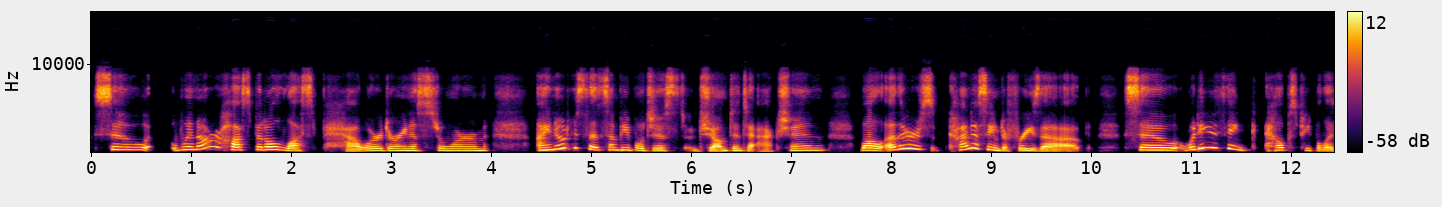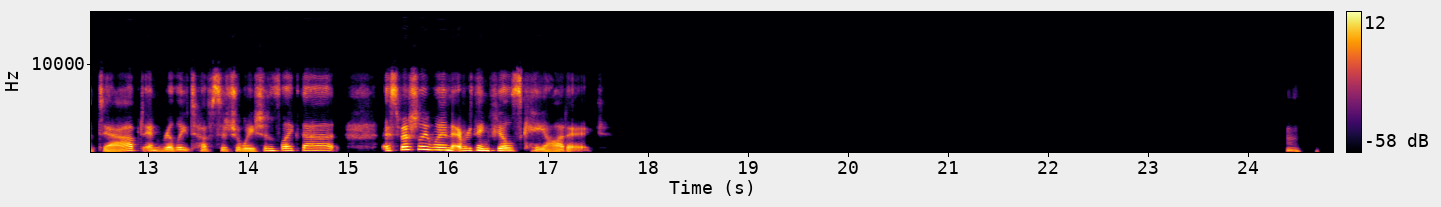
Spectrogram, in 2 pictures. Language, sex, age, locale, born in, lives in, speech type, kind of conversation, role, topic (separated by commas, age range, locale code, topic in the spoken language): English, female, 45-49, en-US, United States, United States, read, expert-assistant, asker, How can extreme weather events teach resilience strategies?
